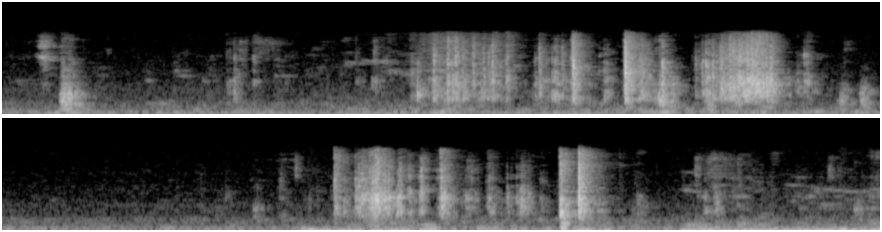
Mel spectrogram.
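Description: Computer keyboard keys clicking in a few short flurries of keystrokes, with a low hum coming in about six seconds in.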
